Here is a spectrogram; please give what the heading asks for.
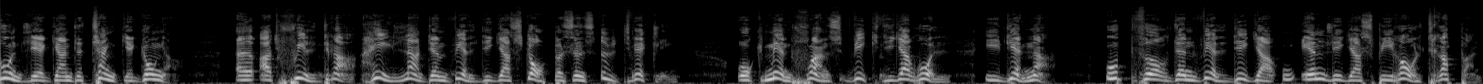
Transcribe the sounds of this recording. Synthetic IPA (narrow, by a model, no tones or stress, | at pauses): ɡ̥ɾɵnd̪lɛɡːand̪ət̪ʰaŋkəɡɔŋːa̰ɾ | ʔæɾʔat̪ɧɪld̪ɾaheːlad̪ɛnvɛld̪ɪɡaskɑːpəlsənsʉ̟ːt̪vɛklɪ̰ŋ | ɔkmɛnɧansvɪkt̪ɪɡaɾɔlː | ɪd̪ɛnːa̰ | ɵpːfœːɾd̪ɛnvɛld̪ɪɡauʔɛnd̪lɪɡaspɪɾɑːlt̪ʰɾapːa̰n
